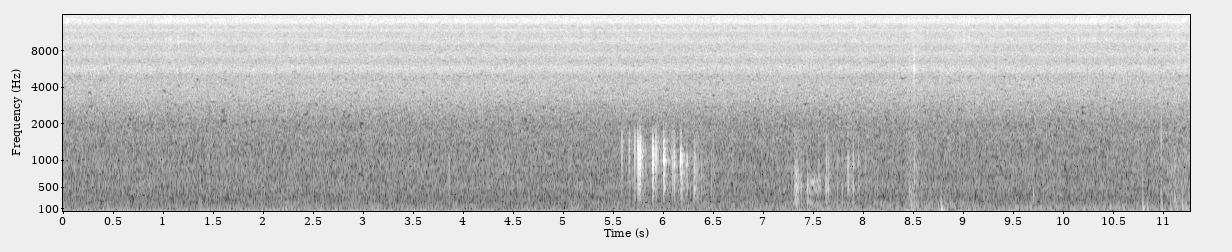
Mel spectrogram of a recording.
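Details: Bowel sounds (borborygmi) after eating six thin cookies: a quiet steady hiss, then short bursts of gurgling and squelching from the abdomen.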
